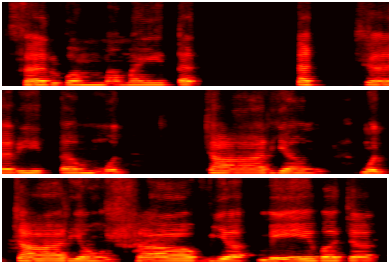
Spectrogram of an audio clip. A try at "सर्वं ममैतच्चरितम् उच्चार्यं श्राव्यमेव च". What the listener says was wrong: Don't break the pada.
